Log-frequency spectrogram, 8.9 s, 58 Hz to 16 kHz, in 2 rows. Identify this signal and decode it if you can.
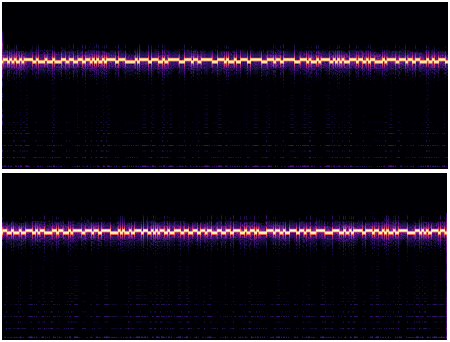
RTTY, about 45.45 baud. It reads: REQUIREMENT THAT THEY BE CAPABLE OF SAILING ALONE FOR
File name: fsk170 / usnavy4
